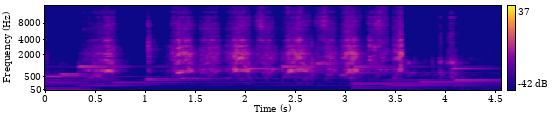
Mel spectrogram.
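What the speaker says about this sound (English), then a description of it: "I then cleaned up the holes a bit so that the screws wouldn't get caught on the sharp edges later." Hand filing cleaning up holes in a 3D printed plastic part: repeated rasping strokes, about eight in steady rhythm, close and moderately loud with no talking.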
